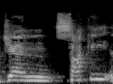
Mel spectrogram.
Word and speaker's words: Psaki: Well, we have Jen Psaki.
